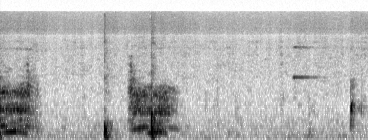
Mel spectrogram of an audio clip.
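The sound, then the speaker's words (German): A cow in a video game moos twice in short, nasal bursts, with sharp thumping hits between them and another faint thud near the end, all fairly quiet. “Hier ist noch eine Kuh.”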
